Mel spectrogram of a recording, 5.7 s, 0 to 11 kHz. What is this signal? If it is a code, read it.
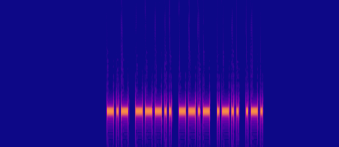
Morse code, heard as a keyed tone, about 29 wpm, 700 Hz. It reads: K8QLR
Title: USA Call Signs - 5 Characters - Repeated 3x - 30wpm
